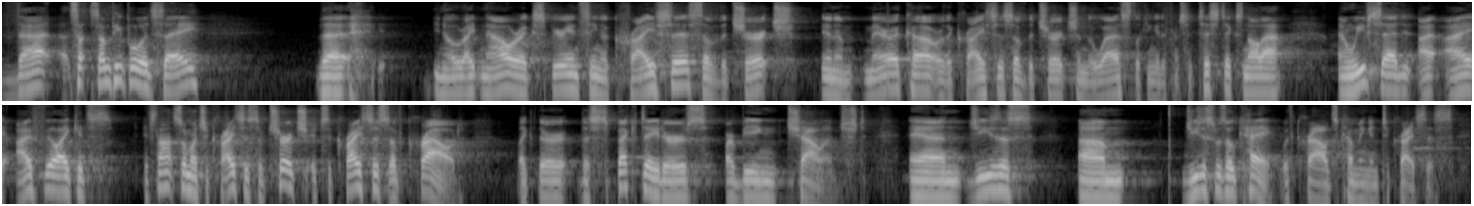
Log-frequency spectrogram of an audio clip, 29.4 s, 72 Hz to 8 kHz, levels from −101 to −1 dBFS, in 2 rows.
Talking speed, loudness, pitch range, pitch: 155 wpm, -37 LUFS, 110-135 Hz, 115 Hz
